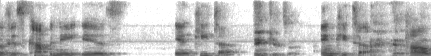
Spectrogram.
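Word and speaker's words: nkịta: And so he said Nkita.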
